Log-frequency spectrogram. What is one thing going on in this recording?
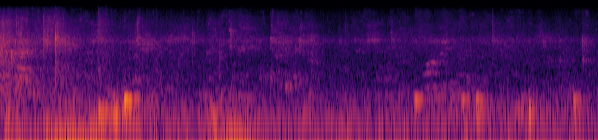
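Children chatter and murmur in a large echoing hall.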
